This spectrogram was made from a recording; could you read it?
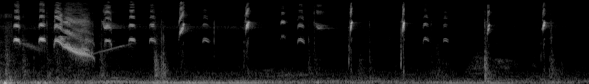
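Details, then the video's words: Macheando song of a green-winged saltator, used to warm up other saltators: one strong, sweeping downward whistle near the start, followed by a run of sharp, evenly spaced ticks and short high notes. "Trinca-ferro Macheando com Trinca ferro cantando Para Esquentar Trinca ferro"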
